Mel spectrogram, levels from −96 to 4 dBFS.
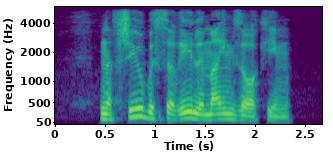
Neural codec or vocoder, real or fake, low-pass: none; real; 5.4 kHz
